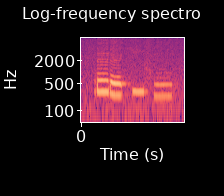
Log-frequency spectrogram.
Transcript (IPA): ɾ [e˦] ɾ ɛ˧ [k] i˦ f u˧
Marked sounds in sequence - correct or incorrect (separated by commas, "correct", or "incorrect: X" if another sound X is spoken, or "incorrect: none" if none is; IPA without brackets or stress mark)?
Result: incorrect: ɛ˦, correct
